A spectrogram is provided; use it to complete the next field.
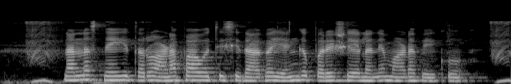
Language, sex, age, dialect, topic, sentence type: Kannada, female, 31-35, Central, banking, question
